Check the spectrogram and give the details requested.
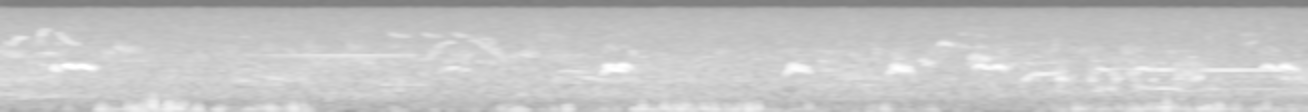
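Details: European bee-eaters in the wild in Kashmir, where they are known locally as Tulri Khaaw, give soft, rolling, liquid 'prruip' notes, scattered and overlapping, over a heavy low rumble of wind or handling noise.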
